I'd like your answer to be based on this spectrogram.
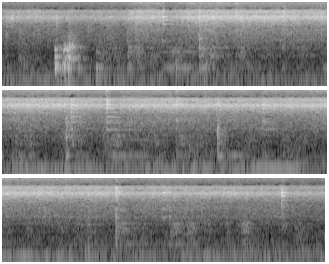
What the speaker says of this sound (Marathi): कांदा परतून घेते मी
